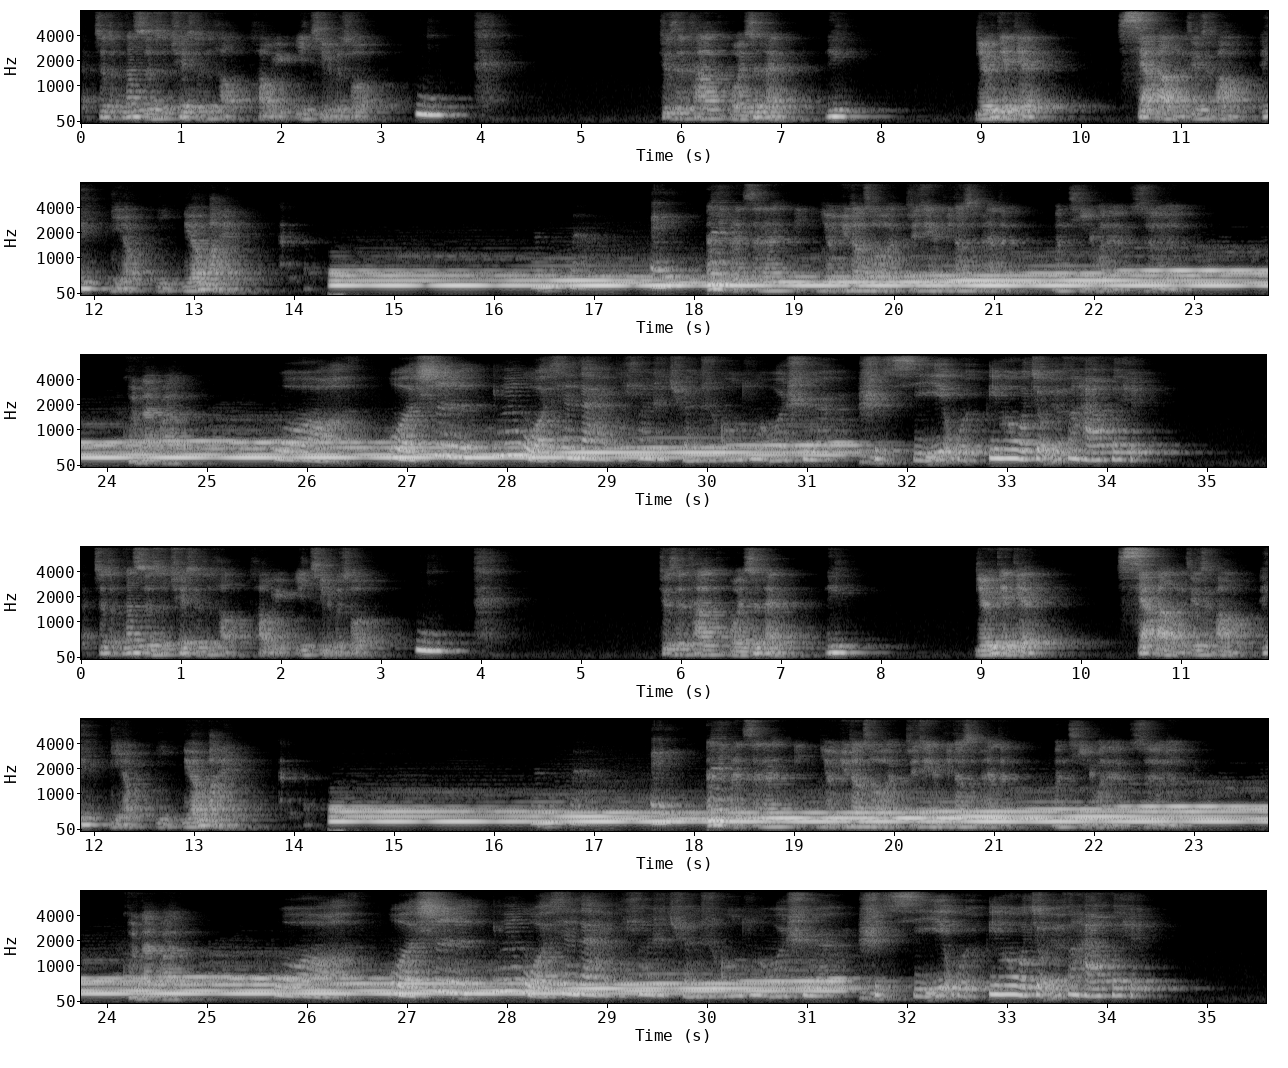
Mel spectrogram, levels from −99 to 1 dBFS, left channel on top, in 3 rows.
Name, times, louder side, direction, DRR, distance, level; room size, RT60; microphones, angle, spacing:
voice 1, 0.1-2.8 3.9-4.1 5.8-7.1 7.4-7.7 8.9-9.6 10.4-13.4 18.1-21.2 21.6-23.0 24.2-24.8 31.5-31.8, equal, 30° right, -4 dB, 6.8 m, -36 dB
voice 2, 3.3-3.8 16.4-17.0 17.6-18.4 25.6-26.4 26.8-34.3, left 1 dB, ahead, -3 dB, 1.8 m, -30 dB
sound 1, 14.3-31.4, left 1 dB, 85° right, 2.3 m, -24 dB
13.0 x 10.5 x 7.5 m, 0.94 s
head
